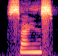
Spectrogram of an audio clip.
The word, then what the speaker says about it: science: We say scenario, scene, scenery, scent, science, scissors, muscle, descent, fascinate, discipline, crescent. The C is silent after the S letter.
